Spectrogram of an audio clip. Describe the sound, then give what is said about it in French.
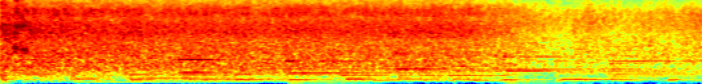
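A steady rush of water churns continuously beneath a low droning hum as a boat glides slowly along a canal in Burgundy, with no voices. “si l'on veut découvrir la Bourgogne en bateau, il faut avoir du temps, parce qu'il y a beaucoup d'écluses à franchir.”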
